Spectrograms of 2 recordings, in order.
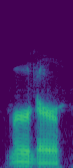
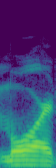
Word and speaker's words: murder: oh his teacher murder murder murder not Mor you're trying to pronounce a u it doesn't sound like a u it sounds like sounds just like er mder it Rhymes okay all right after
